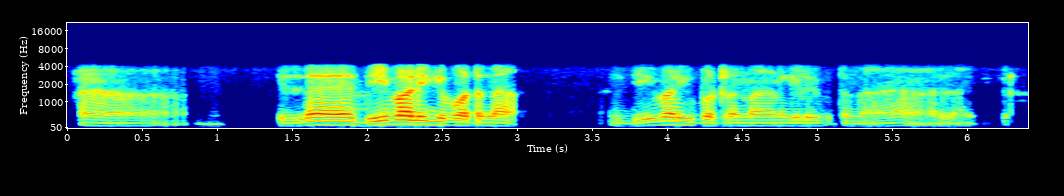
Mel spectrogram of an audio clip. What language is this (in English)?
Tamil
